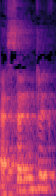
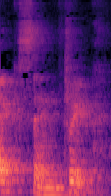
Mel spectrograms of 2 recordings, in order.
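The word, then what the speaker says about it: eccentric: एक्सेंट्रिक का sound आता है ई के बाद, तो एक्सेंट्रिक। इसे कई लोग एसेंट्रिक पढ़ देते हैं, लेकिन इसका सही प्रोनाउंसिएशन है एक्सेंट्रिक।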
